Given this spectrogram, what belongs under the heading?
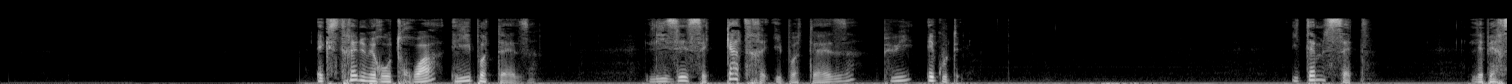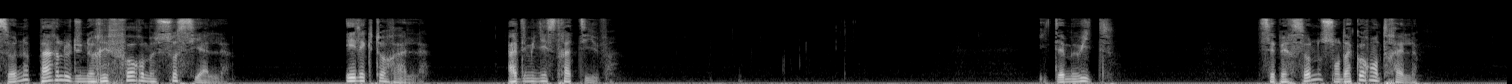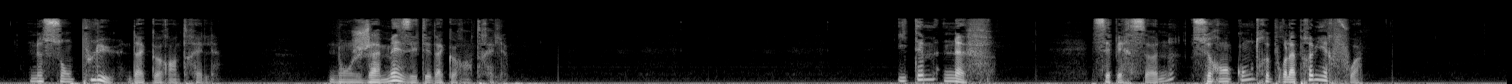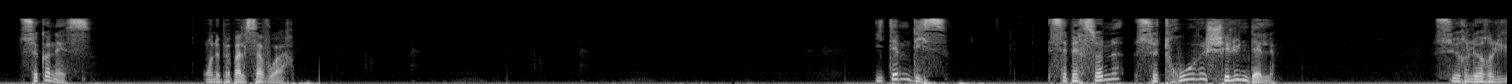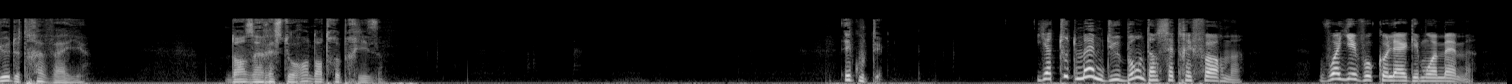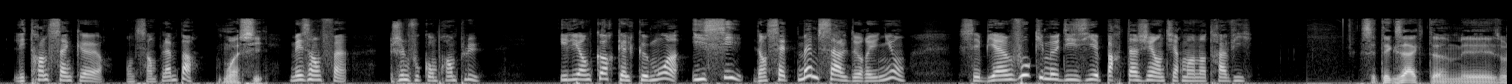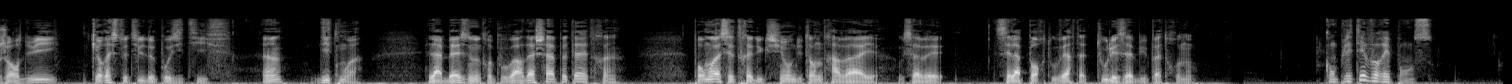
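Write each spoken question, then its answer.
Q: Les personnes parlent d'une réforme sociale, électorale, administrative.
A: A: sociale

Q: Ces personnes sont d'accord entre elles, ne sont plus d'accord entre elles. N'ont jamais été d'accord entre elles.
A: B: ne sont plus d'accord entre elles

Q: Ces personnes se rencontrent pour la première fois, se connaissent. On ne peut pas le savoir.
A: B: se connaissent

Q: Ces personnes se trouvent chez l'une d'elles, sur leur lieu de travail. Dans un restaurant d'entreprise.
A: B: sur leur lieu de travail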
